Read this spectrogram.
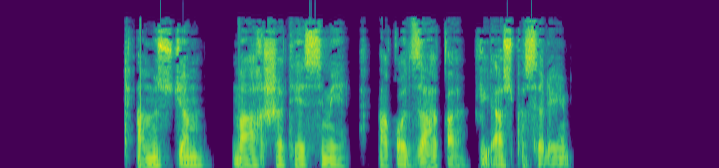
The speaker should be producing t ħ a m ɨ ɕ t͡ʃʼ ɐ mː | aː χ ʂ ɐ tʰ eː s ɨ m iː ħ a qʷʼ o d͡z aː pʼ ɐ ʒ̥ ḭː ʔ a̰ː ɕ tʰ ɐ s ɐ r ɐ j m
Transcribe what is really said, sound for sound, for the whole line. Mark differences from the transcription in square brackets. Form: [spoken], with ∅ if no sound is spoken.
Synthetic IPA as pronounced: t ħ a m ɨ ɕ t͡ʃʼ ɐ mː | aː χ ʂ ɐ tʰ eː s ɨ m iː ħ a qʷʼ [ɔ] d͡z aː [qʼ] ɐ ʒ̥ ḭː ʔ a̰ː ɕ [pʰ] ɐ s ɐ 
